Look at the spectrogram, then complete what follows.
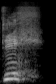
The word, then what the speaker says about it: dich: Dick means fat, but dich, you don't pronounce the end.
